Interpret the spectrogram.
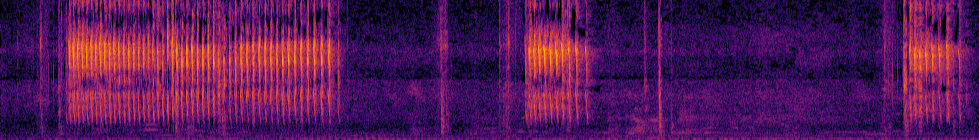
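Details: Murai air mancur singing vigorously: a long two-second stream of harsh, rapidly pulsed high notes, then two shorter rattling bursts with a few isolated chirps between, over steady low hum.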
